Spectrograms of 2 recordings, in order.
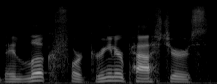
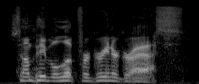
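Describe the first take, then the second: First: Slow, weighty words; slow emphasis. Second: Put-on lightly gruff old coach; a hint of gravel, coach giving advice. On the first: Acted. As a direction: lean on each word, preacher style. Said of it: "preacher slows to drive the point home". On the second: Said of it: "in this gruff voice".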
